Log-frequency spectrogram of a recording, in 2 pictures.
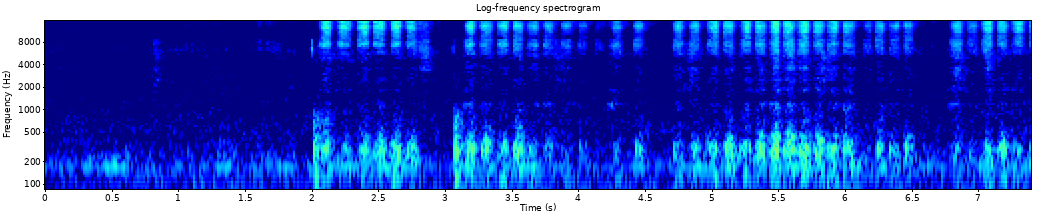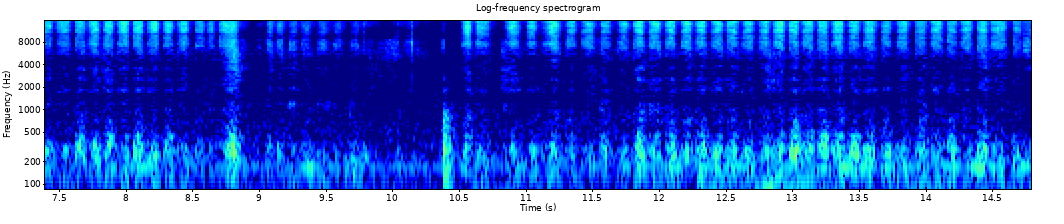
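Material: Paper.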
